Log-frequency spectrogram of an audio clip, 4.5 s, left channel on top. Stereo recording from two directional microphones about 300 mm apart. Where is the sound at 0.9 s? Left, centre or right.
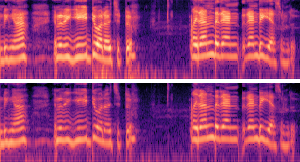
Centre.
